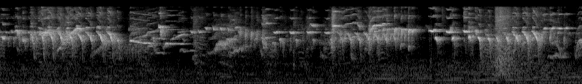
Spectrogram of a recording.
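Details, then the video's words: Hidden-camera recording of an aviary of canaries all in song, a constant tangle of high trills, chirps and rattling rolls from many birds at once. "CANTO DE CANARIOS | AVIARY SOUNDS (SONIDO REAL DE UN AVIARIO DE CANARIOS)"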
